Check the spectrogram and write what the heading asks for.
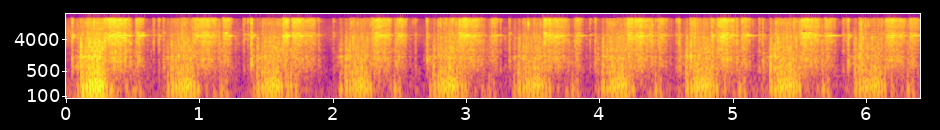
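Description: Old Homelite string trimmer's two-stroke engine cranked over and over with the recoil starter rope, in an even rhythm of about two strokes a second, while a compression tester in the spark plug hole measures compression; the engine does not fire.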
